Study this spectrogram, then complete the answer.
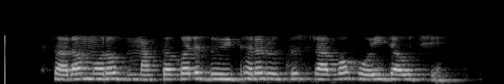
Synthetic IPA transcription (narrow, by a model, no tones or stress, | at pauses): saɾɔmoɾomasɔkɔɾed̪ujt̪əɾoɾut̪usɾaboɦojd͡ʒawt͡ʃʰe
